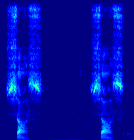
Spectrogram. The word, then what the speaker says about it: sauce: 우리말의 소스 이 발음이 좀 다르죠. 소스, sauce 이런 식으로 좀 연습을 해보세요.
